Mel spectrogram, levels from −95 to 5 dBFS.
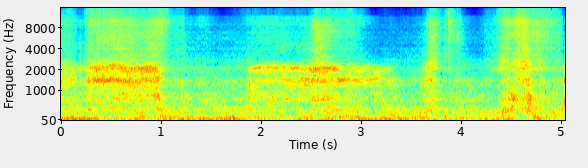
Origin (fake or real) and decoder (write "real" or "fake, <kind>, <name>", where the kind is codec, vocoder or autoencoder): fake, codec, DAC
